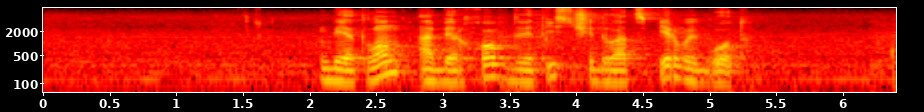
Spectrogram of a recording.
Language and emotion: Russian, neutral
